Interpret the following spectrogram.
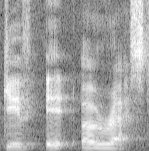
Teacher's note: We're actually dropping the T on it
